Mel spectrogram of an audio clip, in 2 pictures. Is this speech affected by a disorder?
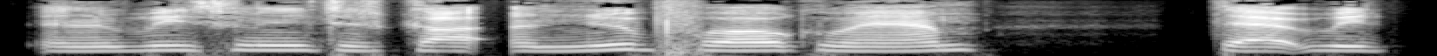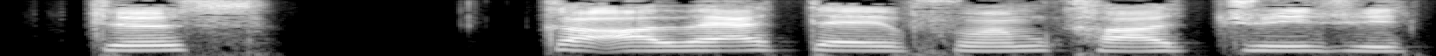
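Yes: Down syndrome; age 24.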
